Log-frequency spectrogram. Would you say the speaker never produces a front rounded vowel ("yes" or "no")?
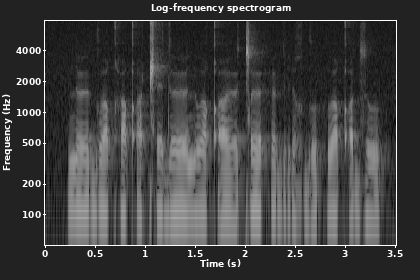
no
